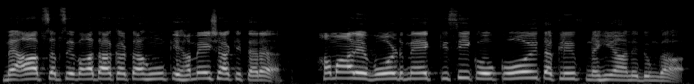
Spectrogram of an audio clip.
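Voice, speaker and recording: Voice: high-pitched, measured pace, clear, resonant tone, no echo. A performer playing a domineering, corrupt middle-aged male politician husband in a Hindi cartoon moral story, bossy and dismissive. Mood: formal, speechifying.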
